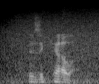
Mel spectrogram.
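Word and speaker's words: Fisichella: have the Gian Carlo Fishel I think physella physella that's how it's pronounced uh Sunderland just helping me out in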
